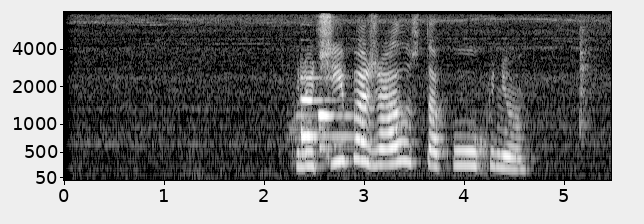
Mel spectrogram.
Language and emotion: Russian, positive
